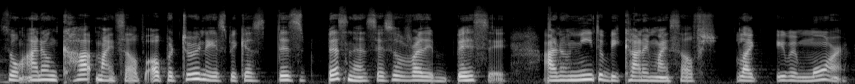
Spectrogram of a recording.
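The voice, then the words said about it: Unique, nice-sounding accent. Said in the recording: “I love your accent ... the first thing I noticed was her accent ... You do have a nice accent ... where's this accent from? Like, I've never heard of it ... she's not like Russian ... it's very unique”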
